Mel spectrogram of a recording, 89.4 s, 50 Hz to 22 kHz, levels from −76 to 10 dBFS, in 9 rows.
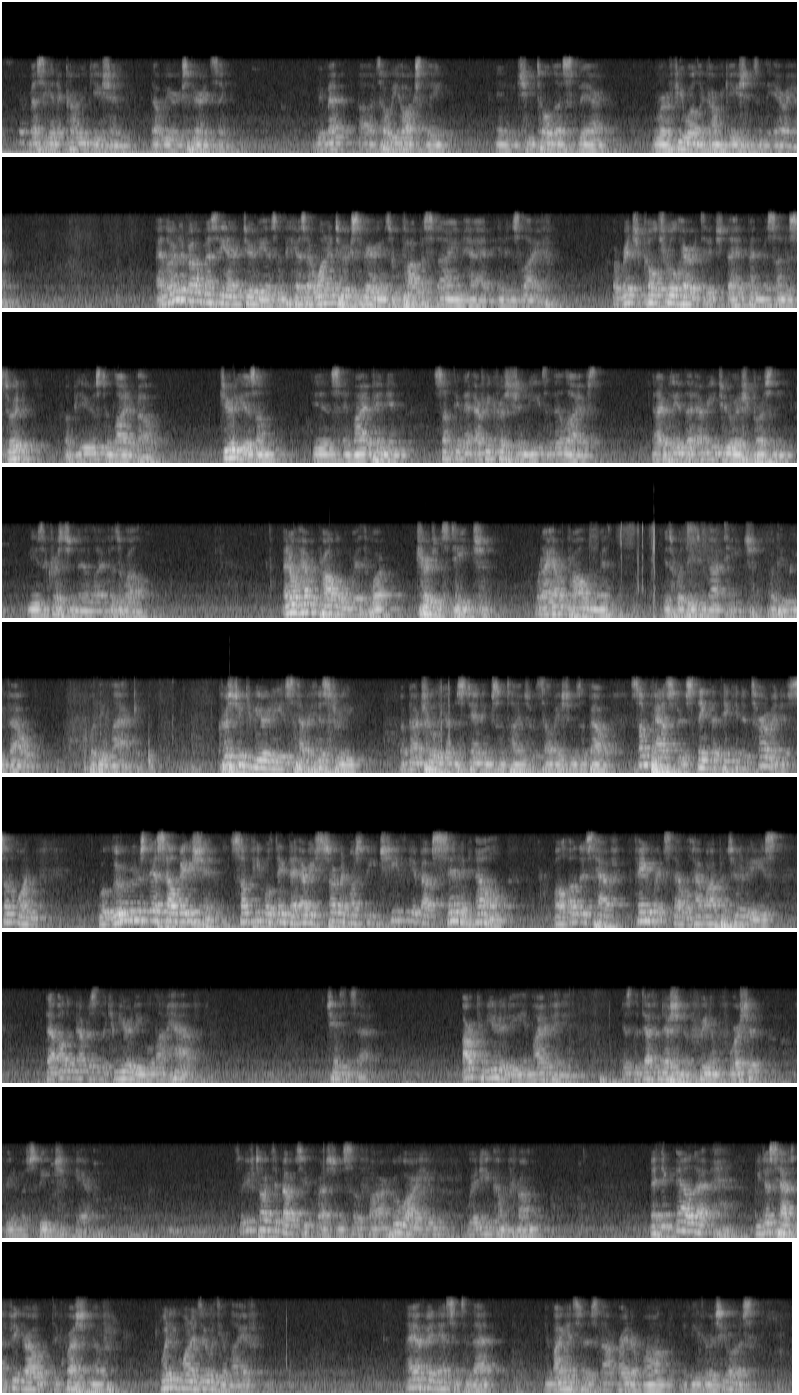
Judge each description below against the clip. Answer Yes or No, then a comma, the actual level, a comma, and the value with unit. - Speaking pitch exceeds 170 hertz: No, low, 120 Hz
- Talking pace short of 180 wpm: Yes, average, 160 wpm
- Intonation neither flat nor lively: Yes, average, 3.9 semitones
